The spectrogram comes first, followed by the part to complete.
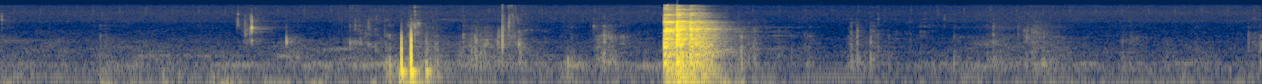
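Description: A person biting into and chewing a crisp, flour-coated, pan-fried egg-and-cheese patty. There is a short sharp click about two seconds in and one loud crunch a little after three seconds, with quiet chewing around them.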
